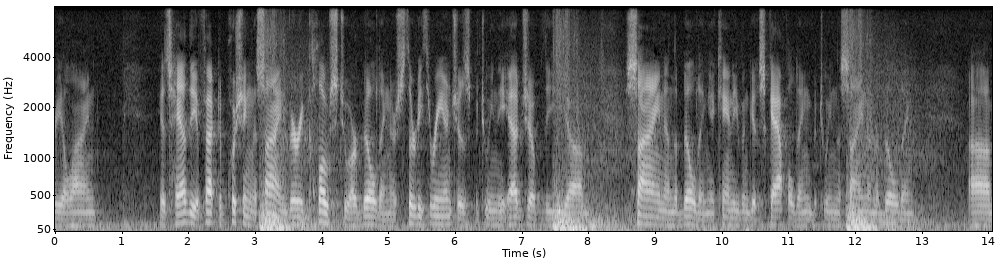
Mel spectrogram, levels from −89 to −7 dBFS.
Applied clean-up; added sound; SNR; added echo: none; Boom; 5 dB; none.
